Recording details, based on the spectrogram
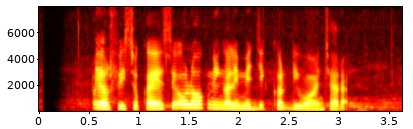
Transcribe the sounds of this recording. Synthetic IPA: ɛlfisukajasiɔlɔɔk̚niŋalimɛd͡ʒikːərdiwawaɲt͡ʃaɾa̰

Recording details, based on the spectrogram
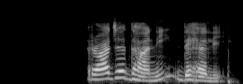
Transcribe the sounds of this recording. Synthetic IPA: ɾaːd͡ʒad̪ʱaːnid̪ɛɦɐlḭ

